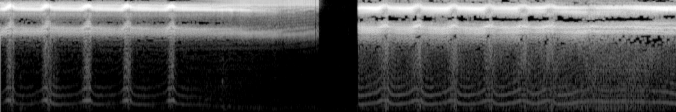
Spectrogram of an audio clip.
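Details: Cicada calling: a loud, steady high-pitched buzz with a lower wavering warble pulsing about twice a second, cut off by a brief silent gap midway before resuming.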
